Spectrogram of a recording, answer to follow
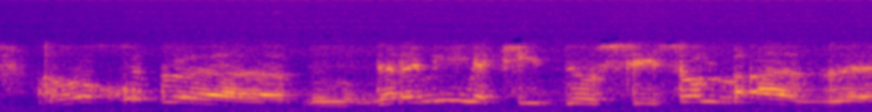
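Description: A person speaking continuously over a narrow, telephone-like line that sounds thin, with no high end.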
